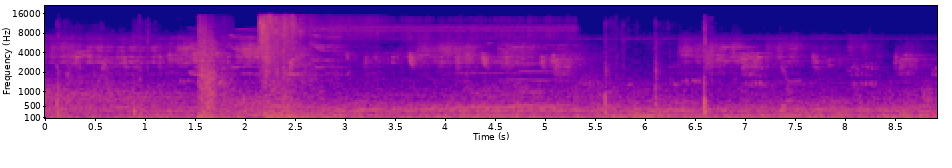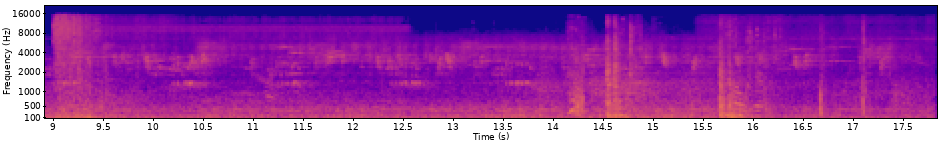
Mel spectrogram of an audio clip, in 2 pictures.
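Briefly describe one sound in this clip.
Heavy footsteps thud and clang on metal decking.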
